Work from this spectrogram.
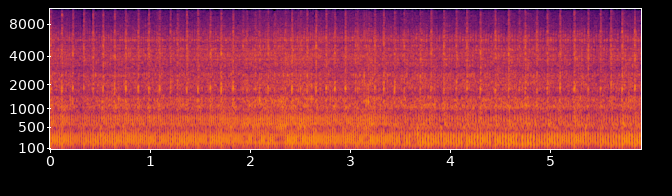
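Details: Gas string trimmer running cold in freezing weather, not warmed up: steady buzzy high-revving two-stroke drone with fast even firing and no knocks; normal cold running.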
